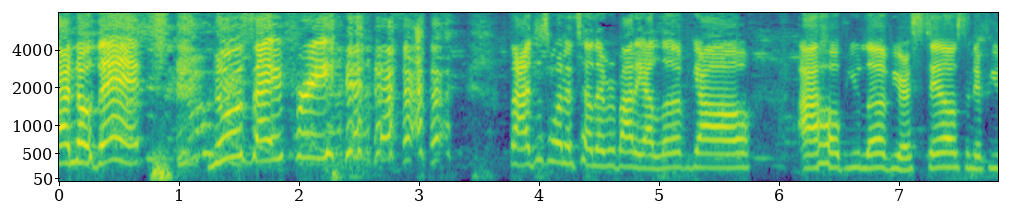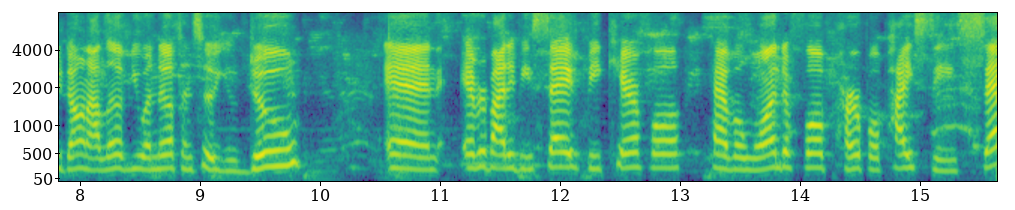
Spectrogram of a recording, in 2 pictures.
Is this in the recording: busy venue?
yes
